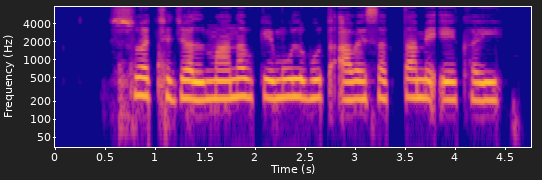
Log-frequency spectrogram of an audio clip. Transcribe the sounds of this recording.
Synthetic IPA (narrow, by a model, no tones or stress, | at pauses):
sswətːʃʰd͡ʒəlmaːnəʋkemulbʱut̪a̰ʋəʃjək̚t̪ameʔekɦəi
